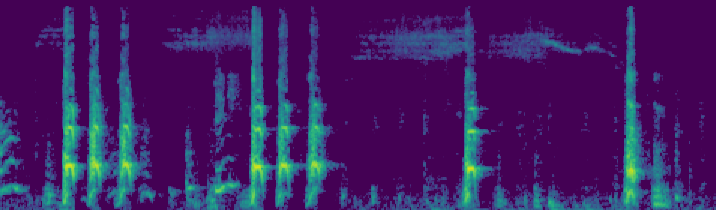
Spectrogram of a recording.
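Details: Barking miniature dachshund during play: sets of three loud, ringing barks in quick rhythm, separated by gaps with small grunts, plus a faint high hiss in the background.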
